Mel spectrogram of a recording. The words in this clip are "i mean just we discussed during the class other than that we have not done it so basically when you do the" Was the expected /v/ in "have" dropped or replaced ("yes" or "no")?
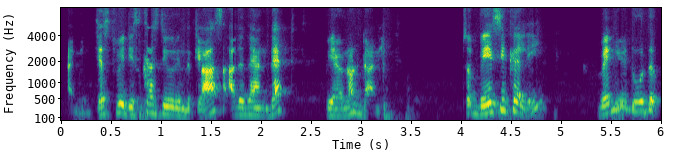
no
